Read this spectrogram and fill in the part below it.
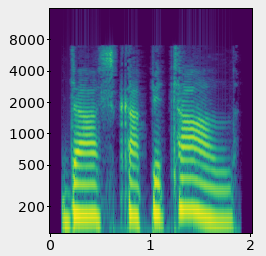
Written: Das Kapital

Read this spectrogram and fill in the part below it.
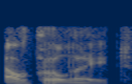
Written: alkylate

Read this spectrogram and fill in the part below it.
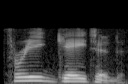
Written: three-gaited

